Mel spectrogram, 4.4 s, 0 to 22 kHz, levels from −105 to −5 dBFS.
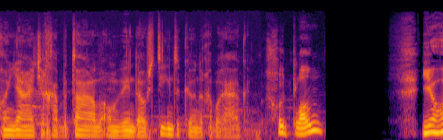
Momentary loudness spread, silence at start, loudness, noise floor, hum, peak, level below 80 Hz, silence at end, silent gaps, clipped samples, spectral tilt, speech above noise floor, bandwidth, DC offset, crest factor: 14 LU; 0 s; -29 LUFS; under -90 dBFS; none; -10 dBFS; -56 dBFS; 0 s; 3.28-3.81 s; under 0.1%; -6 dB/octave; over 62 dB; 15.5 kHz; under 0.1%; 20 dB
